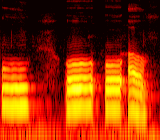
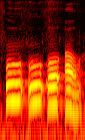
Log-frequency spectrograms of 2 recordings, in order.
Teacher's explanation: ओठ जो होता है वो गोल आकार का बन जाएगा, वृत्ताकार।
